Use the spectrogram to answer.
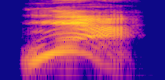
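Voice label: Demoman no, Russian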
